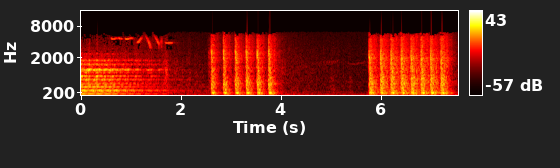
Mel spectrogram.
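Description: Someone raps on a door in two loud, rapid bursts, about seven knocks, a pause, then about nine more. A steady buzzing tone plays briefly before the first knocks. No one speaks.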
